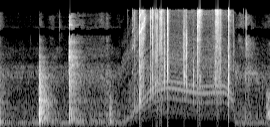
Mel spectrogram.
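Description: Metal spoon scraping and clinking against a ceramic bowl while stirring dry oats and flour, with two sharp clinks near the start. It is followed by a brief pitched sound that rises and then holds for about a second and a half.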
